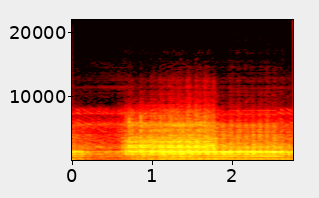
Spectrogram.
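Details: Nerf Blaster Scooter firing motor after repair (corroded contacts and switch cleaned), fire button simulated by shorting two pins on the four-pin connector: motor spins up abruptly to a steady high buzz and holds an even whir, running normally.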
